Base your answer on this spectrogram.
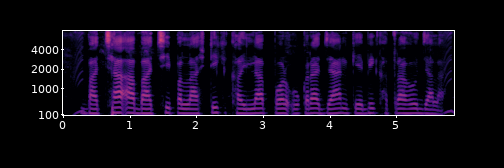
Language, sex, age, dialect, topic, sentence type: Bhojpuri, male, 18-24, Southern / Standard, agriculture, statement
